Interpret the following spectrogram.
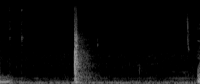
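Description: A few faint clicks of a computer mouse over quiet room tone, with one short spoken word about halfway through.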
